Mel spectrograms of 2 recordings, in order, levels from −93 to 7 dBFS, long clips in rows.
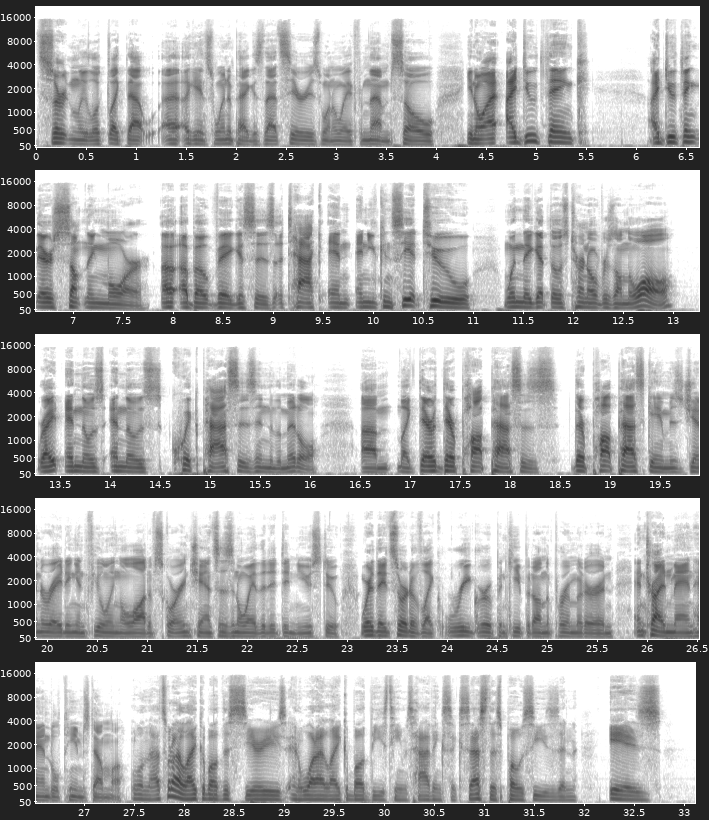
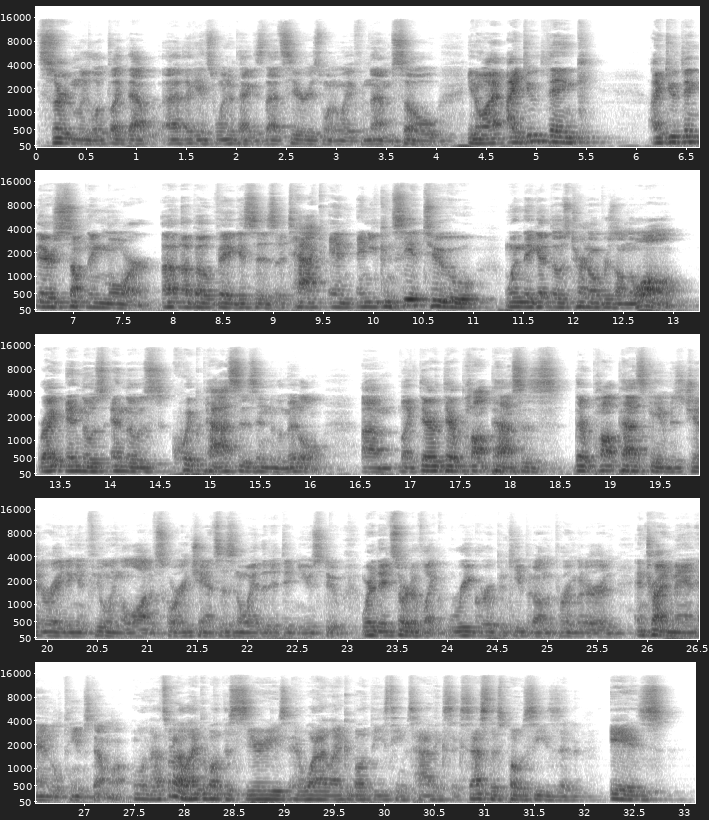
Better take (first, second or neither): first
